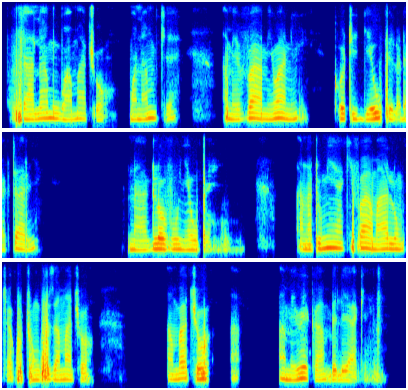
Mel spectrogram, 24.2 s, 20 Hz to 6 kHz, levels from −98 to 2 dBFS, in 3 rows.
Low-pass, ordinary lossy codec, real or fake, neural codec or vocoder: 5.4 kHz; Opus, 32 kbps; real; none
